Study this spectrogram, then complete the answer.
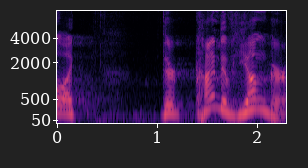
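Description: Using a raised, projected voice with a bright, sharp tone, a man speaks at a moderate pace with lively intonation. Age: 40s. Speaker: pastor. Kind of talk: sermon. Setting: church.

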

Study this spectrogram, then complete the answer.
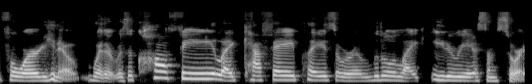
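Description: With a New York accent, the speaker keeps a moderate pace. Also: woman. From US Northeast, Brooklyn, New York City. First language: Greek. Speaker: event planner and restaurant owner. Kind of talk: interview.

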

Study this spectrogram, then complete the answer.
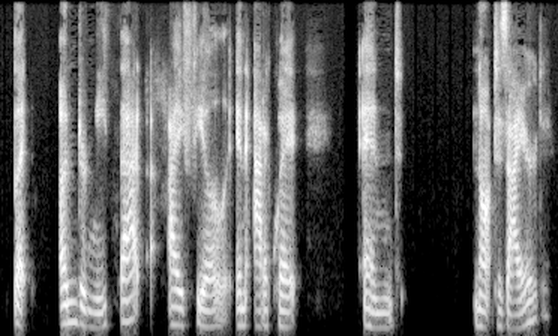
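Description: With a warm, soothing tone and vocal fry, a woman at a very deep, low pitch speaks at a very slow pace with ordinary pitch variation and long, frequent pauses, in a dry, close sound with no echo. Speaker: wellness guide. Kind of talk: casual conversation about spirituality. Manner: warm, reflective, soothing.

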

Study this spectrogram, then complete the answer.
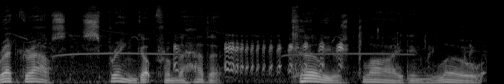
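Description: Amid noticeable background noise, a man with a fairly low pitch speaks at a very slow pace with ordinary pitch variation. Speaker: nature sound recordist and narrator. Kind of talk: dramatic nature narration, first-person scripted, atmospheric. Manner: vivid, poetic, evocative.

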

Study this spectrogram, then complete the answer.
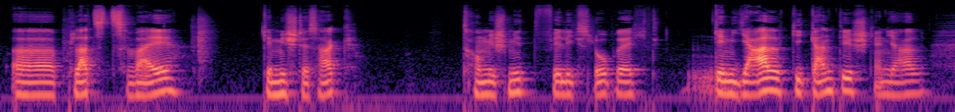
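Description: A man speaks at a medium pitch in a monotone, flat intonation, at a very slow pace with long, frequent pauses. The recording is very clean, the background silent. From Austria. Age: 20s. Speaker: podcast co-host. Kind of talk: casual chat.

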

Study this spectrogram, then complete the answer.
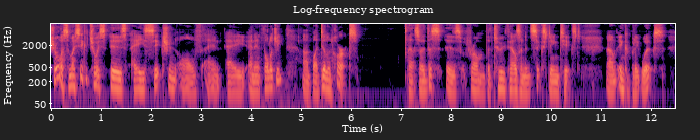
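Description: On a very clean recording with a silent background, a man with a New Zealand accent speaks at a fairly slow pace in a somewhat breathy voice of medium pitch and ordinary pitch variation. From New Zealand, South Island. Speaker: podcaster, guest. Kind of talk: casual chat. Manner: halting, many fillers.

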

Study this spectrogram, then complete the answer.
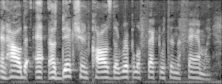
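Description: The pace is very fast. Vocal fry runs through the voice. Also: woman. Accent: American. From Chicago, US Midwest. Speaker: prison reentry teacher. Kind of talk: presentation to audience. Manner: animated, preacherly.

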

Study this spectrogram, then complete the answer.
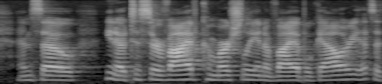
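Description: A woman with an American accent talks at a very fast pace. Her pitch sits fairly low. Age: 40s. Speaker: gallery owner and artist. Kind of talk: interview.

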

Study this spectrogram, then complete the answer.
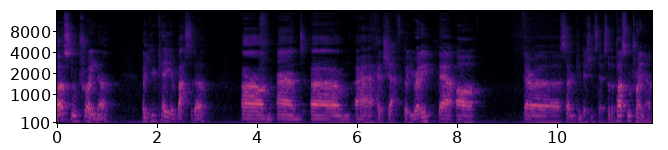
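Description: A man's medium-pitched voice with long, frequent pauses, big swings in loudness, ordinary pitch variation and audible room echo. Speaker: podcast host. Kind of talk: casual chat.

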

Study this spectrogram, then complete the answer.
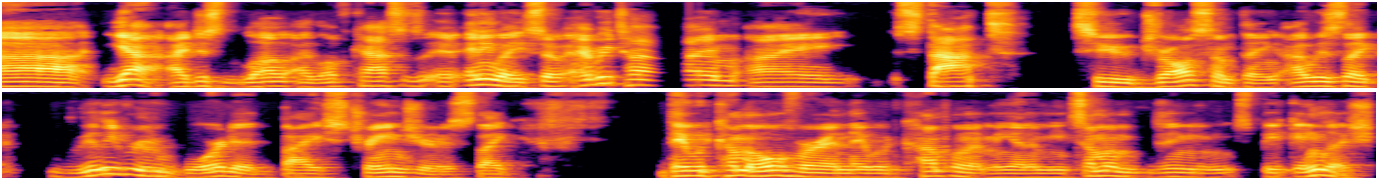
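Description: With an American accent and an ordinary speaking voice, a man talks at a moderate pace and medium pitch with ordinary pitch variation against a quiet background. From South Jersey, Philadelphia suburbs. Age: 40s. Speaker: comedian and artist. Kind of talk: casual chat.

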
